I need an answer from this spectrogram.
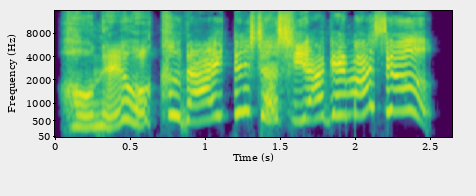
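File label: Vox Skill Japanese; Taily; kings raid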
